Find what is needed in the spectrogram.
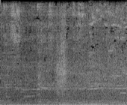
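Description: Low, steady rumble of bus engines running at a bus terminal.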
